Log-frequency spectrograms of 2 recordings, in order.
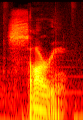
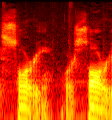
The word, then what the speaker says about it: sorry: In some dialects, they say sorry or something like that. I don't know. But I say it with just the ah sound, spelled with an O, but in this case pronounced ah.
